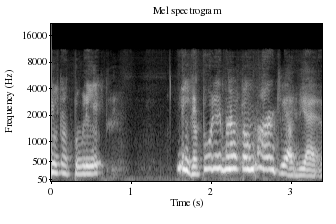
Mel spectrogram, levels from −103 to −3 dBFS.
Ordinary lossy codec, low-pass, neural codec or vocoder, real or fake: none; none; codec, 24 kHz, 1.5 kbps, HILCodec; fake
